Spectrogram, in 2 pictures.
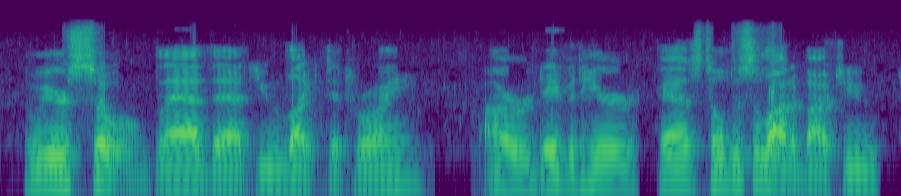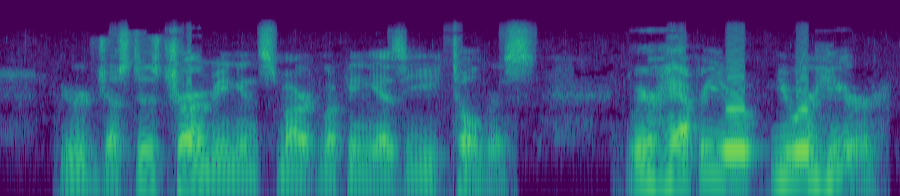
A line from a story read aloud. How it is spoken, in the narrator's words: said in a deep baritone voice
